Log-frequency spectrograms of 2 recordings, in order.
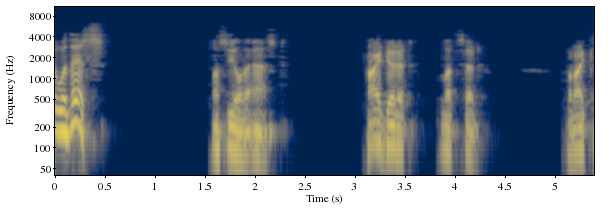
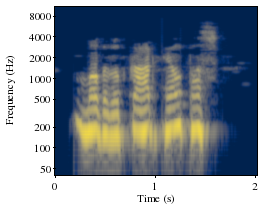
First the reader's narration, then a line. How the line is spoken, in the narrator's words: Nishi pleaded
